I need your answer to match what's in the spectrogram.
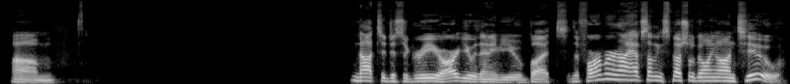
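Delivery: low, apologetic horse, rising at the end; hesitant horse. Acted. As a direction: butt in politely as the horse. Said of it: "and the horse is like".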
